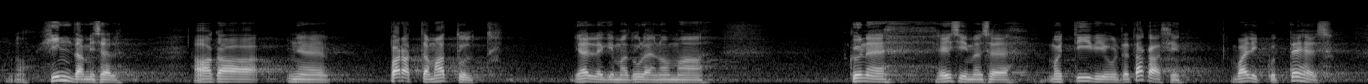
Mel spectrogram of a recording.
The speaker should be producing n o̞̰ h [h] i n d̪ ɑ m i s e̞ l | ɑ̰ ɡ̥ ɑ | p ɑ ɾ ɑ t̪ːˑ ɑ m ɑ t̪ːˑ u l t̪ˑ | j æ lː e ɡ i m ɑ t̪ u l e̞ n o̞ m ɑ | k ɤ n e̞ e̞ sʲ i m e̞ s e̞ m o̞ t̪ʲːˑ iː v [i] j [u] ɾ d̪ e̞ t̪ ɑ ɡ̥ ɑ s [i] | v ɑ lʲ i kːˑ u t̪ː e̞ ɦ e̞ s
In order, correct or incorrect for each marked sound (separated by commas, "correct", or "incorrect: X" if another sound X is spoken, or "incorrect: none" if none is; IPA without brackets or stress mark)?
correct, correct, incorrect: uː, correct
